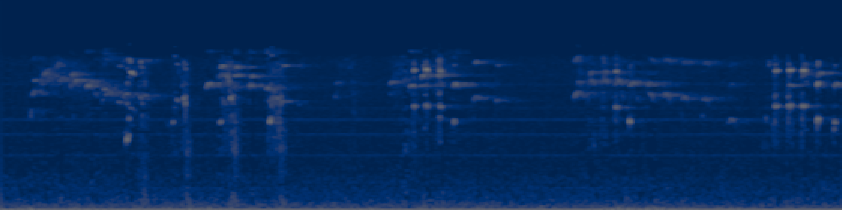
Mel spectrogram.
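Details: Bald eagles, one of a trio at a nest, recorded by a nest camera around a nest relief: bursts of high, thin, chittering notes descending in short series, repeated several times over steady low rumble and faint electrical hum.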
